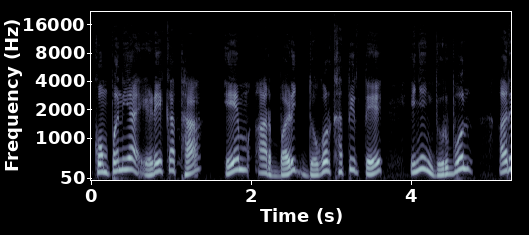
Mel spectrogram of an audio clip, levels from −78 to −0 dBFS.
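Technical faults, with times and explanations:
No technical faults detected.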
